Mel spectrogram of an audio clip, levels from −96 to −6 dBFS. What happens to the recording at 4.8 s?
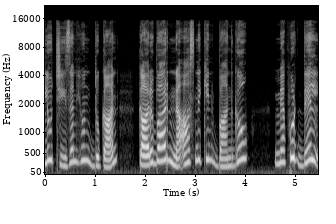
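Nothing goes wrong at 4.8 s; the speech there plays through intact, with no dropout, click, distortion or other fault.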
